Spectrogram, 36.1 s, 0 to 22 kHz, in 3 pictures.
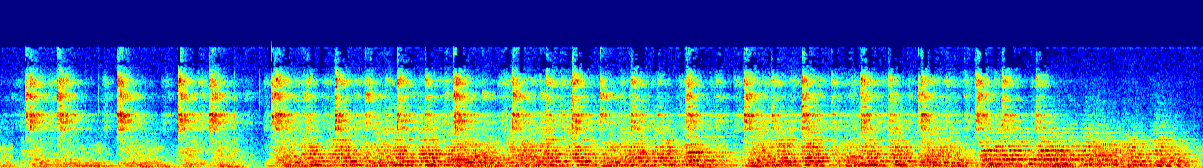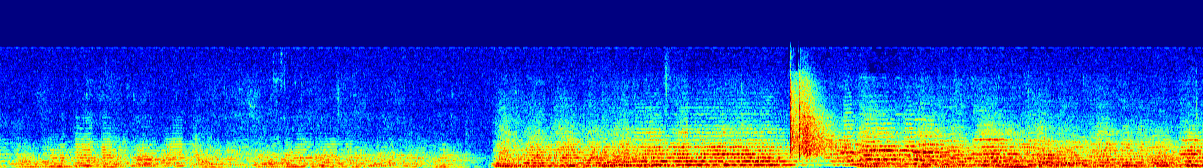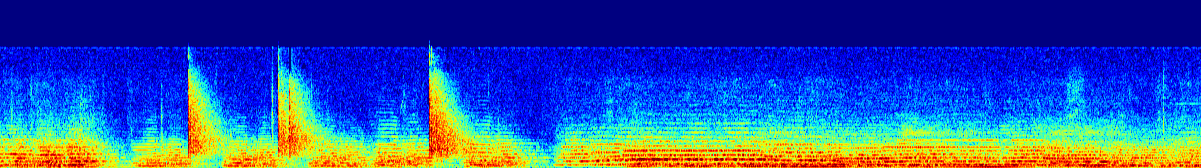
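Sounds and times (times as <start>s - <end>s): sustained brass chords: 0.0s - 36.0s
sharp percussion hits: 25.9s - 27.4s, 28.4s - 28.9s.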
